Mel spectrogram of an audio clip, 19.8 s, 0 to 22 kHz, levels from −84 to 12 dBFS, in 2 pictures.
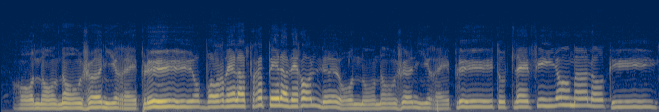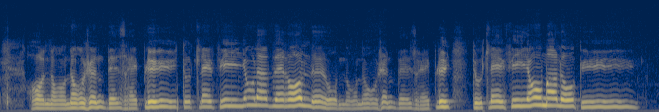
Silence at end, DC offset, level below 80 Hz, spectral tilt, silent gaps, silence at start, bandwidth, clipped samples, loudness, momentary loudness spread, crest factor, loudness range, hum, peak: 0.35 s; under 0.1%; -54 dBFS; -9.5 dB/octave; none; 0.2 s; 5.2 kHz; under 0.1%; -17 LUFS; 13 LU; 16 dB; 7 LU; none; 0 dBFS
